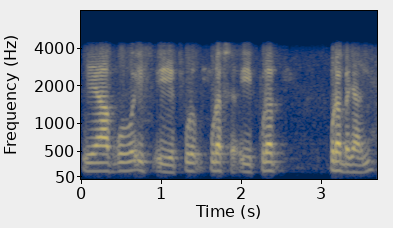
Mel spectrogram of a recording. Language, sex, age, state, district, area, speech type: Urdu, male, 18-30, Bihar, Saharsa, rural, conversation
